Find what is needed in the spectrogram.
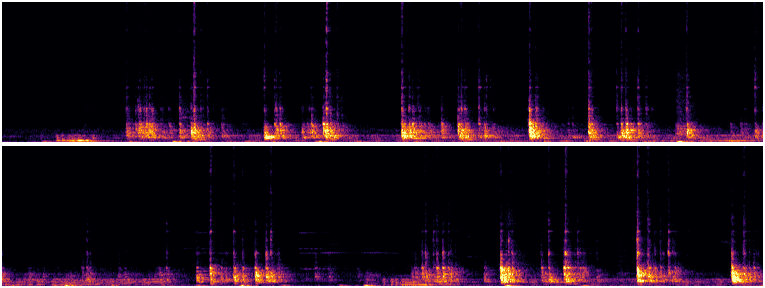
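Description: A ball tumbling inside a front-loading washing machine drum with wet laundry, knocking against the drum about twice a second, heard from inside the drum, over the hum of the drum motor. The knocks pause briefly near the end and then start again.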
